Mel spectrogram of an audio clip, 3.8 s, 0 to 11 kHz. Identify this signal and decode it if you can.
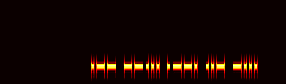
Morse code, heard as a keyed tone, about 32 wpm, 700 Hz. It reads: W7PUB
